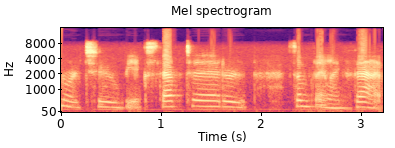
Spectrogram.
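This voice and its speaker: A woman's lively intonation comes through over noticeable background noise. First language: Malagasy. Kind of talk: devotional talk to camera. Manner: halting, many fillers.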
